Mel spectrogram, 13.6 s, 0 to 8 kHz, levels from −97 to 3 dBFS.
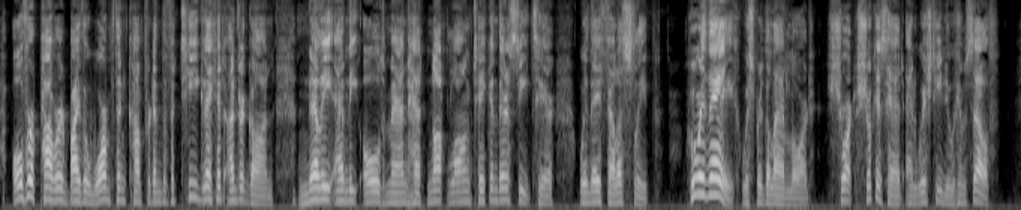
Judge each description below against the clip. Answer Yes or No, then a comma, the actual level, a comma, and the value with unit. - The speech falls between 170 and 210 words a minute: Yes, average, 190 wpm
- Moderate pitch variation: Yes, average, 5.0 semitones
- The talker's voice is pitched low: No, medium, 145 Hz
